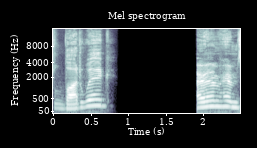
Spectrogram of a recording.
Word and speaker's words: Ludwig: Pronounce Ludwig like an American kid would? Wait, how did it... Ludwig? It's really like just Ludwig?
